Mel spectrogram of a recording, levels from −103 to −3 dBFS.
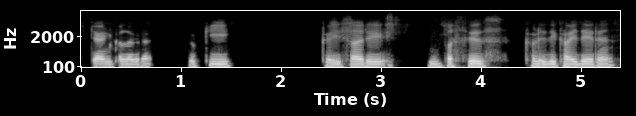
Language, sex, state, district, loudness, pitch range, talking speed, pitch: Hindi, male, Uttar Pradesh, Gorakhpur, -24 LUFS, 125-130 Hz, 155 wpm, 125 Hz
